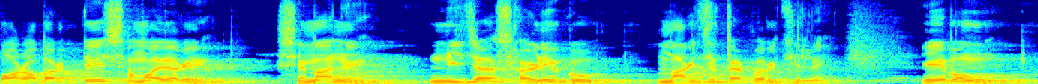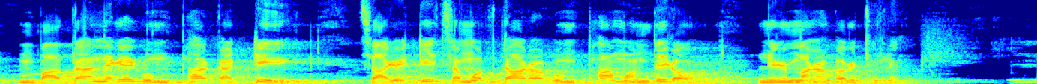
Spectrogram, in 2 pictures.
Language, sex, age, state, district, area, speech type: Odia, male, 60+, Odisha, Nayagarh, rural, read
